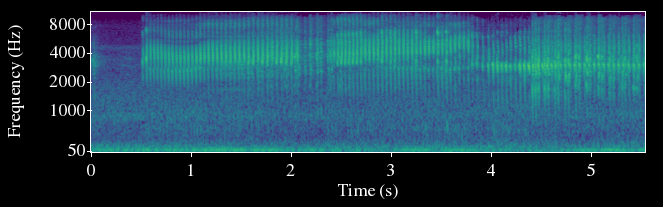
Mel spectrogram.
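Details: Adult belted kingfisher and its young chattering at their nest in a mud bank while the baby is fed fish. A steady, loud, buzzy rattle of rapid pulses continues almost without a break, with brief dips in volume.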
